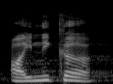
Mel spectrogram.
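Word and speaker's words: Eunike: Dari dalam nenekmu Lois, terus dan di dalam ibumu Oinike. EU itu kalau ejaan Jerman, EU dibaca OI ya, Oinike.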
